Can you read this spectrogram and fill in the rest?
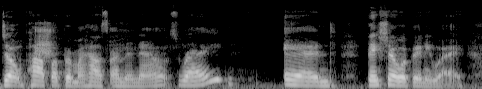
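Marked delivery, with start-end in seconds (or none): none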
